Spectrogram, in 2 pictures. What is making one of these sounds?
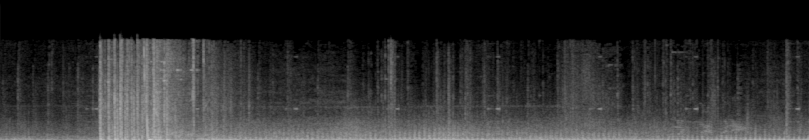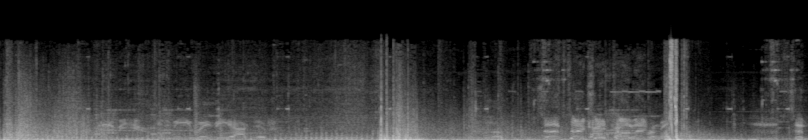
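Gunfire rings out in short, loud bursts.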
